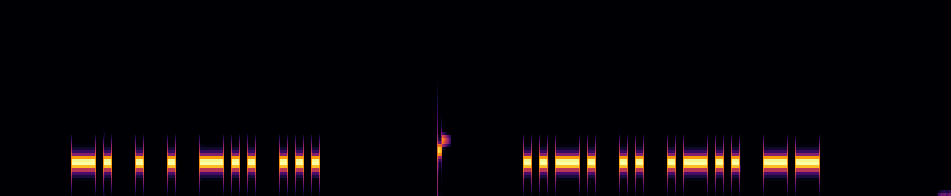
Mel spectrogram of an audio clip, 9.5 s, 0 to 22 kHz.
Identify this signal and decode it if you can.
Morse code, heard as a keyed tone, about 15 wpm, 700 Hz. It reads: NEEDS FILM
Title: Sentences from Top 1000 Words - Review Part 3 - New Word Drill - 15wpm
